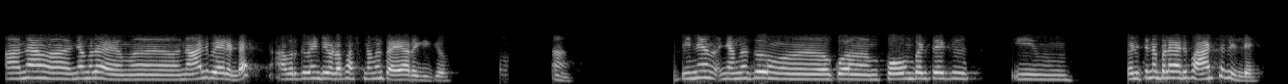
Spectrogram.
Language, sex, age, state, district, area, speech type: Malayalam, female, 45-60, Kerala, Kottayam, urban, conversation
